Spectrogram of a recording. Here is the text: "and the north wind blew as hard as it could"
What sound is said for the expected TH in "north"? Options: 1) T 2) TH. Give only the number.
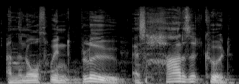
2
